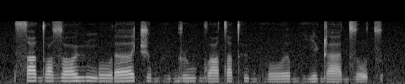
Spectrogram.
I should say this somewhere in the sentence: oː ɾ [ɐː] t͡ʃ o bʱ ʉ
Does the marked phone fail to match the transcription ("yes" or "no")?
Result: no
